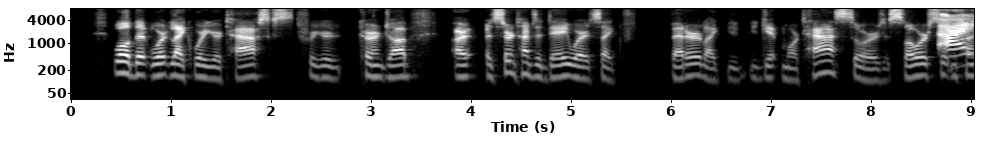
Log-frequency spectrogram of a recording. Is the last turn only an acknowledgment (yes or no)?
no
